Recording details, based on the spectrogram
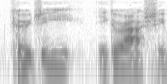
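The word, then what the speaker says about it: Koji Igarashi: of Castlevania 3 quite a bit the Creator koi igarashi which I probably just mispronounced no you got it he he is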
